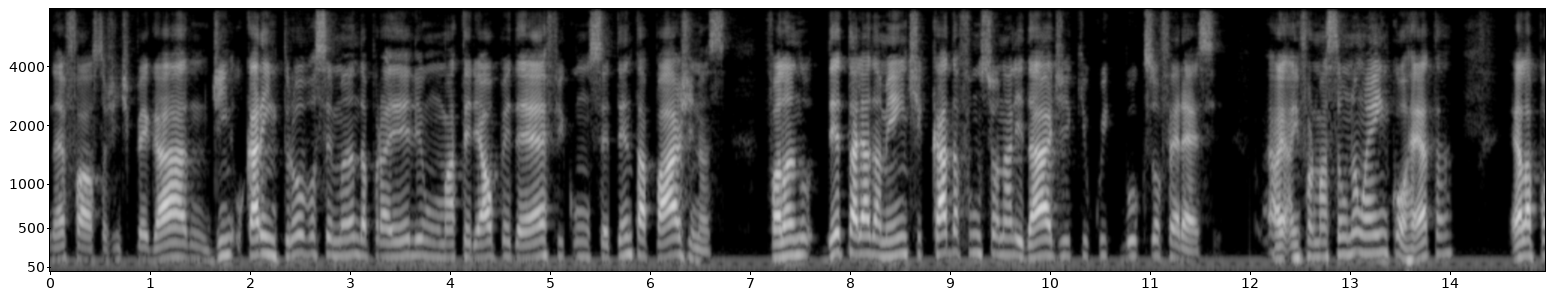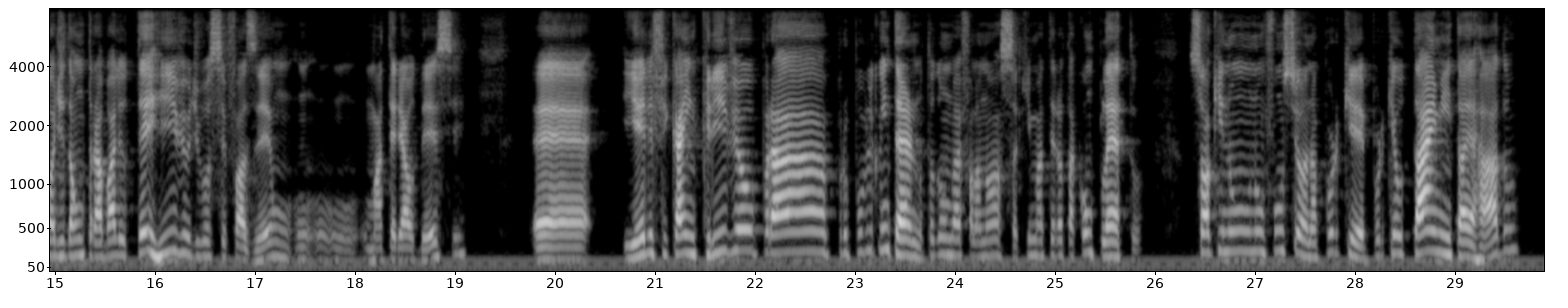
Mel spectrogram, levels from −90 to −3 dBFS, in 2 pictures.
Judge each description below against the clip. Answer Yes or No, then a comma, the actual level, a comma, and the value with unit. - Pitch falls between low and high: Yes, medium, 175 Hz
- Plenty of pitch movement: Yes, wide, 5.9 semitones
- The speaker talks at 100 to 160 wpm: Yes, average, 155 wpm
